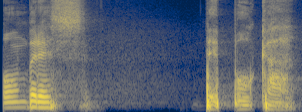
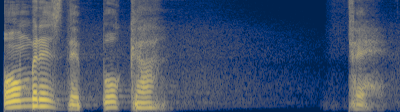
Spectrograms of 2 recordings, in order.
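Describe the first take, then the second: First: Hombres de poca breathed in a soft whisper; wrong soft take. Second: Hombres de poca fe drawn out very slowly, fe fading away; slow solemn rebuke. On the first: Preacher shows how Jesus did not say it, in a whisper. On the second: Jesus gently rebukes his frightened disciples, slow and solemn. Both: Shown as a demonstration. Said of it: "no les dijo que poca".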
